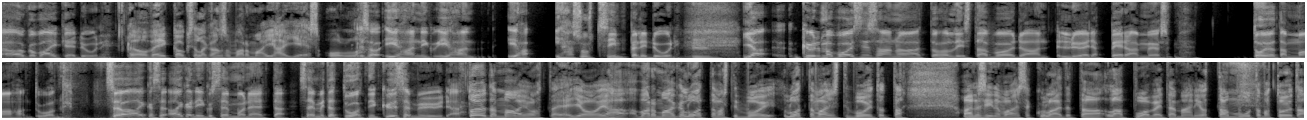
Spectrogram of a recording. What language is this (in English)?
Finnish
